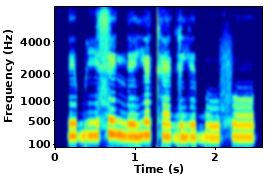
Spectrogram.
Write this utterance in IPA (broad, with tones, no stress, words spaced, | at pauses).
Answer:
ɪ˨biː˨se˦ŋe˨ jɛ˦kʰɛ˨ɡɪ˨jɪ˨ ɓuː˨foː˦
